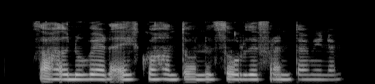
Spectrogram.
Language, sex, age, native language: Icelandic, female, 13, Icelandic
